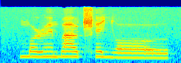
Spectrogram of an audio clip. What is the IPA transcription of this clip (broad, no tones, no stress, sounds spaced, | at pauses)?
m ɔ ɭ ɛ̃ b a ʈ͡ʂʰ ɛ ʎ ɔː ʊ̯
